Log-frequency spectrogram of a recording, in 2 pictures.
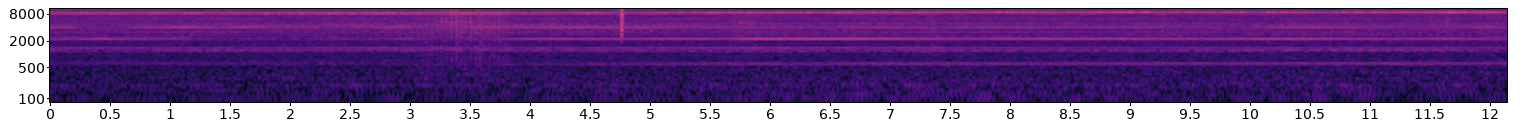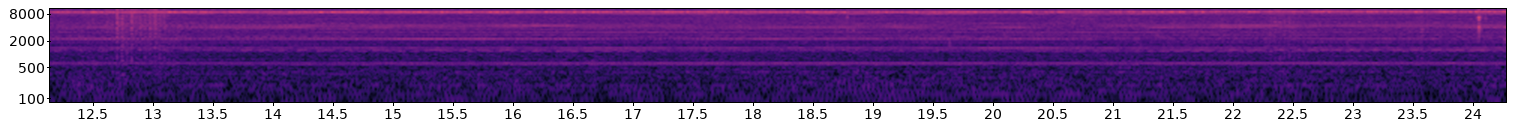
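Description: A helicopter holding an auto hover before landing, a steady droning engine and rotor whine with constant tones and faint periodic thumps, continuous and unchanging throughout.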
